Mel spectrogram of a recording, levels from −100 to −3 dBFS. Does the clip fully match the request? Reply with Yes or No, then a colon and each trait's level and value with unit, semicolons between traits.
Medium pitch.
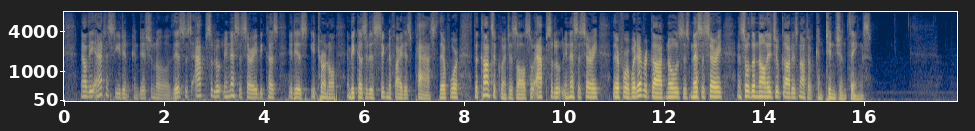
Yes: medium, 145 Hz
